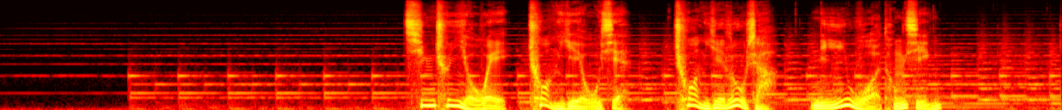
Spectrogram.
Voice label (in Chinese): 专题 磁性年轻轻快; 达创业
